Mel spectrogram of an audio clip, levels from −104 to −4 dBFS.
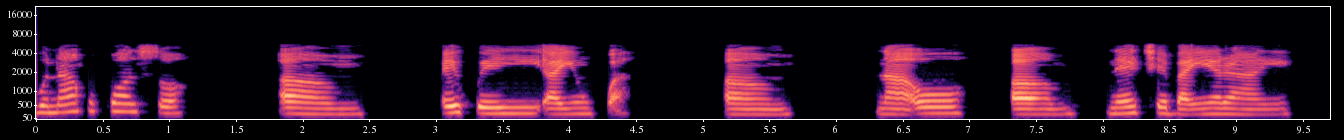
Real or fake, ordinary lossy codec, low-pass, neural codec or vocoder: real; none; 5.4 kHz; none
